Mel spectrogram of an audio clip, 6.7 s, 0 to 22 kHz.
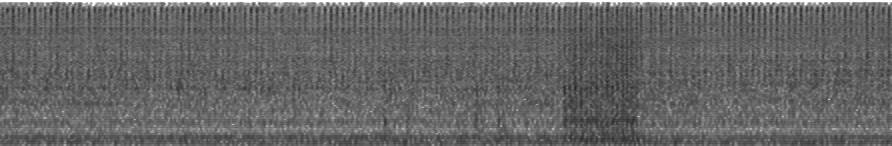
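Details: Suzuki Ignis M13A engine at idle: light, uneven knock around three or four a second over a hissy background; foreign noise in engine, source undiagnosed.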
